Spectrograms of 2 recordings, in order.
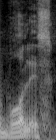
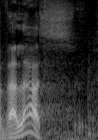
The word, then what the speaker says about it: Wallace: So next time you go to the Wallace collection, remember to pronounce it properly. La Valas.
